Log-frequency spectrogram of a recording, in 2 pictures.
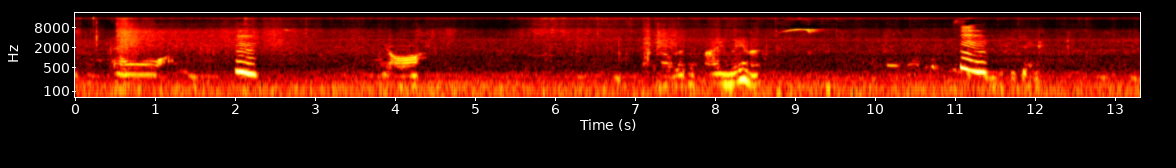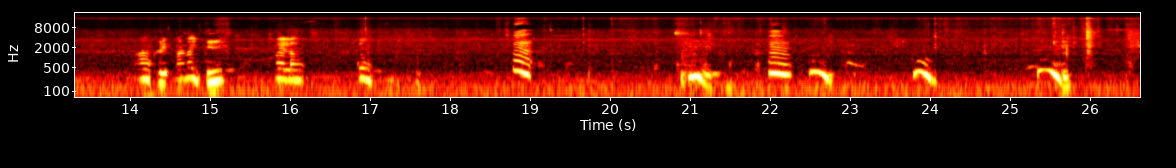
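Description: A monkey chews and smacks on soft fruit close by.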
